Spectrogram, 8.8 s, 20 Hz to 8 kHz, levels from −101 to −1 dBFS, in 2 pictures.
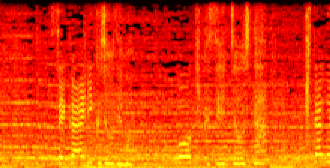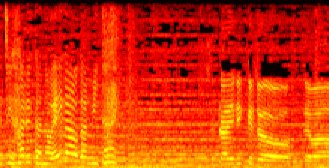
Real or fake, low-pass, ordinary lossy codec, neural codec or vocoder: real; none; none; none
